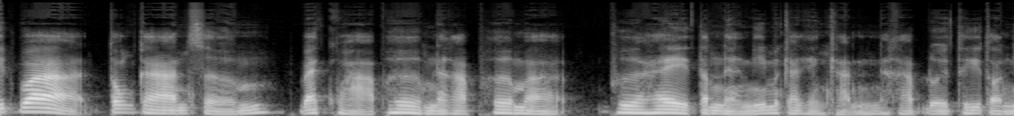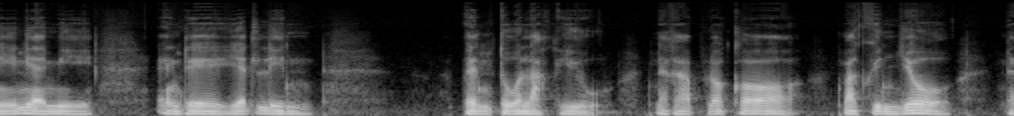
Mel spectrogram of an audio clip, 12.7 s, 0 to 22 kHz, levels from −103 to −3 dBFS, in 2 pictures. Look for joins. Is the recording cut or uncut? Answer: cut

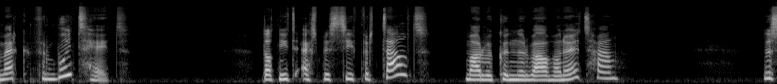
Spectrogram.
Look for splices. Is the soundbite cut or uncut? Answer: cut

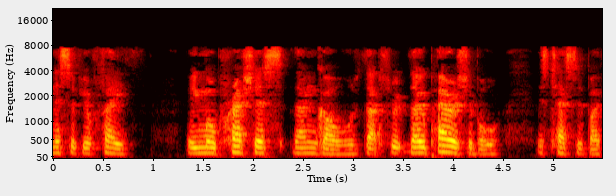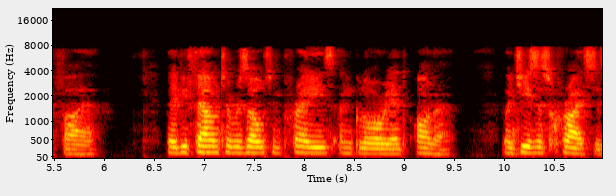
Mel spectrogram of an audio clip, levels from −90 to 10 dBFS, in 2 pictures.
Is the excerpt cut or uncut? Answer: uncut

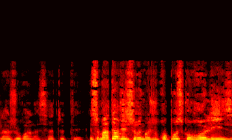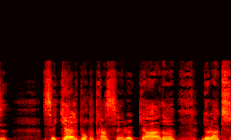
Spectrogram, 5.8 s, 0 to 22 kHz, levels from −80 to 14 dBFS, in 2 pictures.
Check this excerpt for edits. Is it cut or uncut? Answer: cut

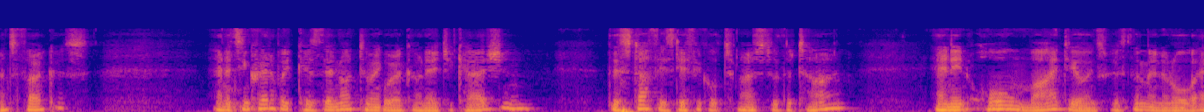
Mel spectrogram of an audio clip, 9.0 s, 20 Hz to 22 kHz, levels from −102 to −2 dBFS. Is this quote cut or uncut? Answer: cut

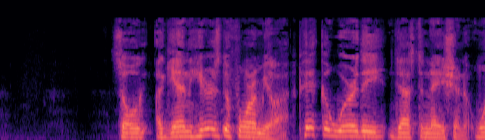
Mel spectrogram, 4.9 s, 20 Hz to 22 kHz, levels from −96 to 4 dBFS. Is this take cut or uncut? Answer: cut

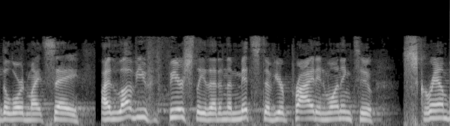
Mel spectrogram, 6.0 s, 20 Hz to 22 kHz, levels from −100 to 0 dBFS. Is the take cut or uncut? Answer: cut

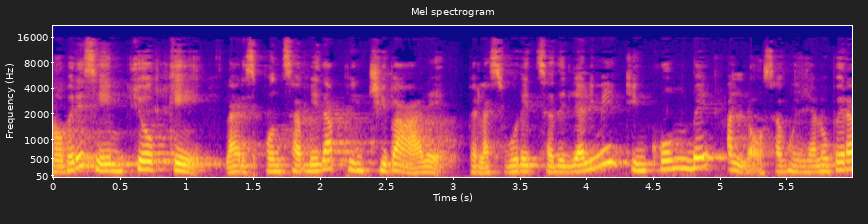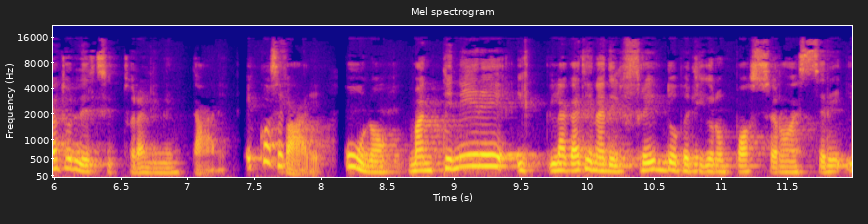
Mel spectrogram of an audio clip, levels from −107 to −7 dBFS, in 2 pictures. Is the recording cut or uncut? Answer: cut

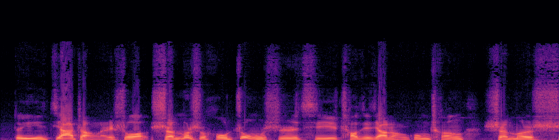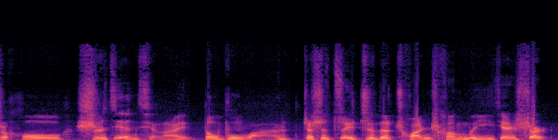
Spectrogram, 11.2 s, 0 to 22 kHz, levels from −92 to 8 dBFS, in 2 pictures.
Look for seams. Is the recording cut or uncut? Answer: cut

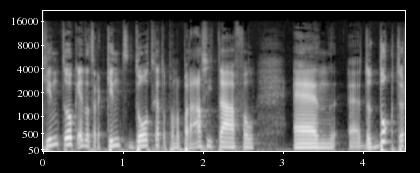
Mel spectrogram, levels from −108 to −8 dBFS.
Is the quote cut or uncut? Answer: uncut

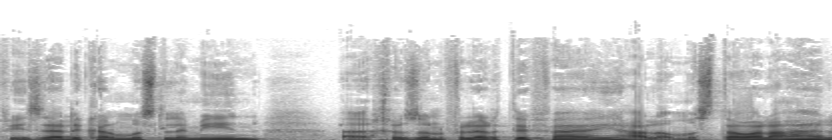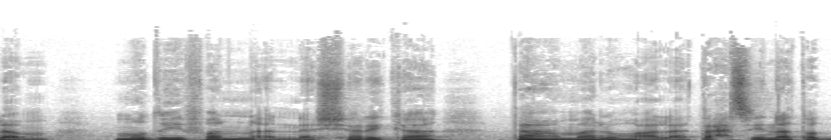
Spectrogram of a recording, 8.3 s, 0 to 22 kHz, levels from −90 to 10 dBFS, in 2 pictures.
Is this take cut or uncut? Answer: uncut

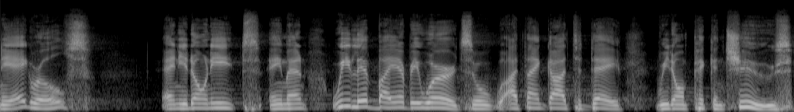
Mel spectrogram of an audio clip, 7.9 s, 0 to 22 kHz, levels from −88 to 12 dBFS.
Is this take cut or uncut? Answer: uncut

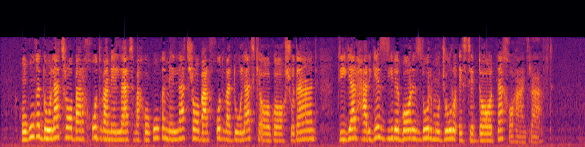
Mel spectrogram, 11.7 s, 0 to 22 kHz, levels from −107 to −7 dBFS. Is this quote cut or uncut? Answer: uncut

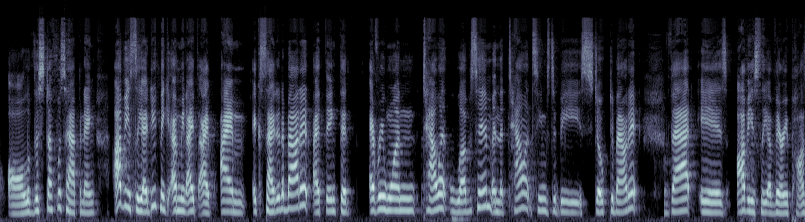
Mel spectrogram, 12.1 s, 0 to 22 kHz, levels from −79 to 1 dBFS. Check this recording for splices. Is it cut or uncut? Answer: cut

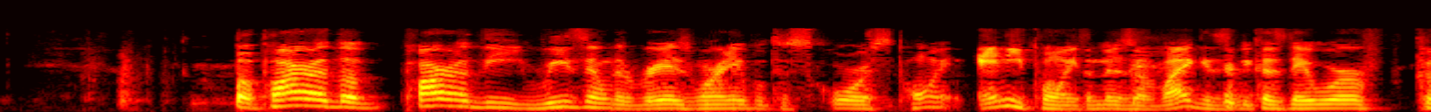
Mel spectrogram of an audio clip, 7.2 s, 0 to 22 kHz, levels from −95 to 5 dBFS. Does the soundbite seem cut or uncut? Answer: cut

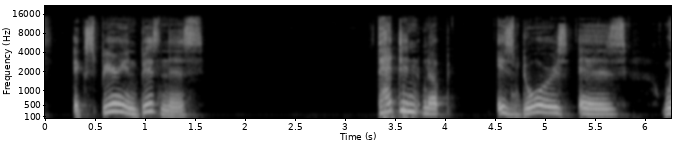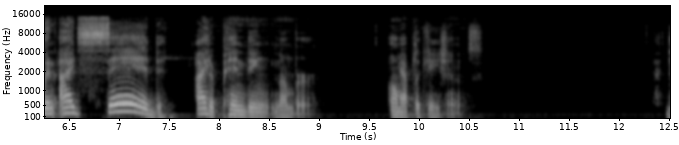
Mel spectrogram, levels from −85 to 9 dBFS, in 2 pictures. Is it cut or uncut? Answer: cut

